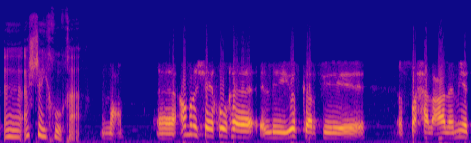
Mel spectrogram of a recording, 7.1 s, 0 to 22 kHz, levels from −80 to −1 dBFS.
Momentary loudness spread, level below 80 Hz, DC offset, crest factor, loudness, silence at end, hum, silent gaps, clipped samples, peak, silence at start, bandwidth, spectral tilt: 14 LU; -62 dBFS; under 0.1%; 12 dB; -23 LUFS; 0.05 s; none; none; under 0.1%; -12 dBFS; 0.05 s; 15 kHz; -5 dB/octave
